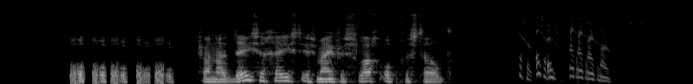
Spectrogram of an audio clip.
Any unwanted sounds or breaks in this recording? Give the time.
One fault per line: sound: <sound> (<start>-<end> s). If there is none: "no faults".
sound: laugh (0.7-1.7 s)
sound: chirp (5.2-6.2 s)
